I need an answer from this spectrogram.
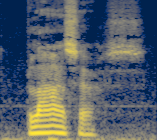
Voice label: "blazers", Dutch

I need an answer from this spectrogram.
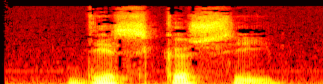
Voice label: "discussie", Dutch

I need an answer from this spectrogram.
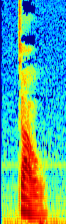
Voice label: "touw", Dutch

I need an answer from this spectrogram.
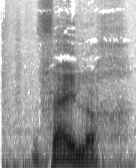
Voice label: "veilig", Dutch

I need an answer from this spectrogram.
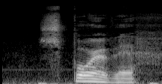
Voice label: "spoorweg", Dutch

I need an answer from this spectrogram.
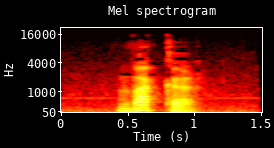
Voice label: "wakker", Dutch

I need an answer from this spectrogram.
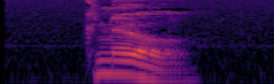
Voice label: "knul", Dutch

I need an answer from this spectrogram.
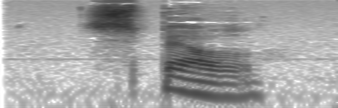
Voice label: "spel", Dutch

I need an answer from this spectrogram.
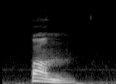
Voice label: "pan", Dutch

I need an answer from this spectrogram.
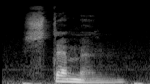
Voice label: "stemmen", Dutch

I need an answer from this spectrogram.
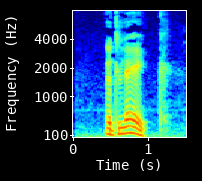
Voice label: "tleek", Dutch

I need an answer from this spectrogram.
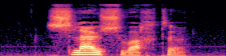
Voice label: "sluiswachter", Dutch

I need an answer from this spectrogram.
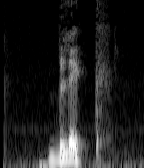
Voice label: "blik", Dutch

